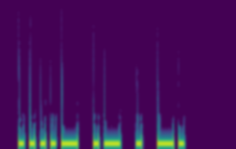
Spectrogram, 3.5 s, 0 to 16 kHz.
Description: Morse code, heard as a keyed tone, about 15 wpm, 700 Hz. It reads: 4AEN
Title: All Cut Numbers - 4-Digit 15wpm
